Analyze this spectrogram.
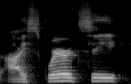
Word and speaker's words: I2C: So it's written I2C. It's pronounced by engineers as I2C.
